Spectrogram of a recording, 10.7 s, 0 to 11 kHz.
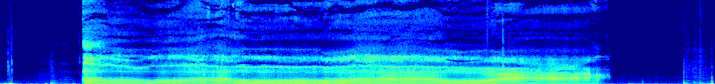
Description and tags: human zombie sound 1
Me growling like a zombie
growl, undead, zombie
